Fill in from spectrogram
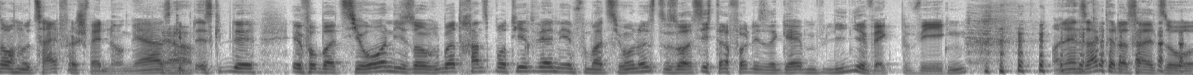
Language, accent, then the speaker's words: German; Berlin, Germany; Ich bin auch nicht in Berlin geboren. Ich bin zwar als Kleinkind nach Berlin gezogen und auch hier aufgewachsen, aber auch ich bin kein gebürtiger Berliner.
